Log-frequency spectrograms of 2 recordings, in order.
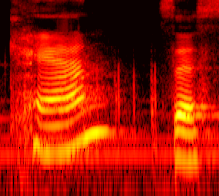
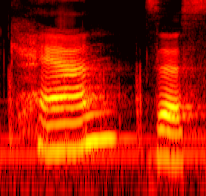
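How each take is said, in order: The two takes are said the same way.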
